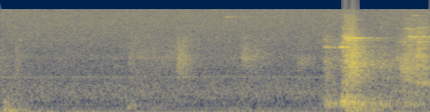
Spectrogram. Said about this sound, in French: la porte de la chambre s'est ouverte.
